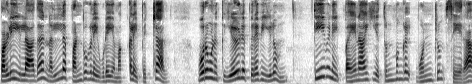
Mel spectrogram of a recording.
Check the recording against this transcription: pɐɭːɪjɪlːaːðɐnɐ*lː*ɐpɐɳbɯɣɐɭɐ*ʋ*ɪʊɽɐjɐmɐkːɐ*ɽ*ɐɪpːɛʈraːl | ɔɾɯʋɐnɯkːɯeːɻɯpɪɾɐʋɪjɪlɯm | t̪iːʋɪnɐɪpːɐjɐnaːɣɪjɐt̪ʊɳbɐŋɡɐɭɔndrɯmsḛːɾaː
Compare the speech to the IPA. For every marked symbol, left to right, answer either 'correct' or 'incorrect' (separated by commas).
correct, incorrect, incorrect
